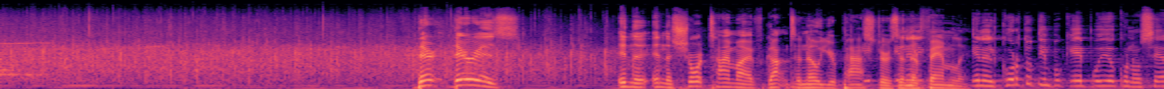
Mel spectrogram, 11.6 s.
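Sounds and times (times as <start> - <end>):
loud audience applause: 0.0 - 6.8
speech: 4.2 - 5.3, 6.2 - 11.6.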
